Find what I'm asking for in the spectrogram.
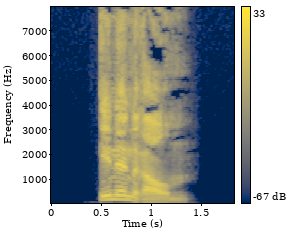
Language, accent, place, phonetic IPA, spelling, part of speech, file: German, Germany, Berlin, [ˈɪnənˌʁaʊ̯m], Innenraum, noun, De-Innenraum.ogg
- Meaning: interior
